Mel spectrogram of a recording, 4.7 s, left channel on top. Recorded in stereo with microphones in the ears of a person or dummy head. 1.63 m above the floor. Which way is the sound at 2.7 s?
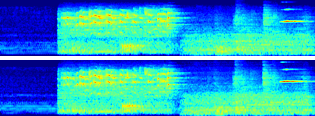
35° right (ahead or behind).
